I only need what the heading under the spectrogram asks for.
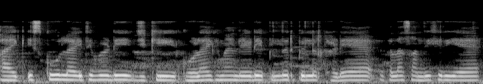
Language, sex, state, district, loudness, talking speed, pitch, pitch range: Marwari, female, Rajasthan, Nagaur, -14 LUFS, 225 wpm, 195 Hz, 190-205 Hz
